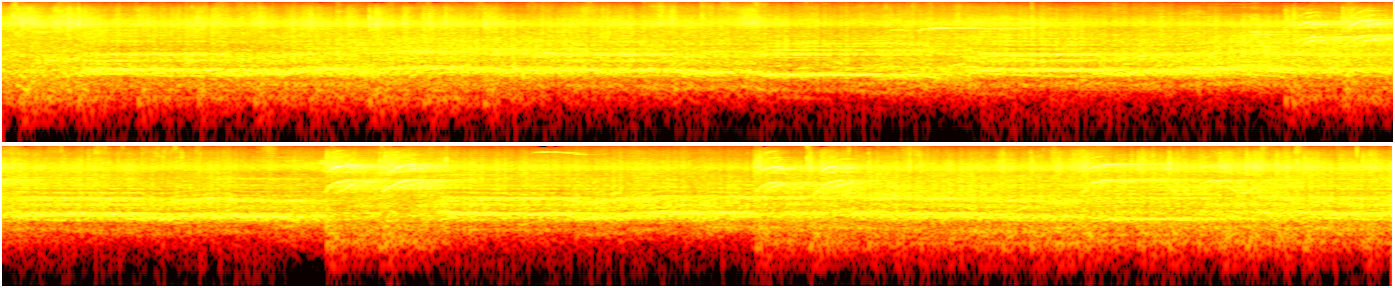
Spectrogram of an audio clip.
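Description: A crowd of fans chants loudly in unison in an open stadium.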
